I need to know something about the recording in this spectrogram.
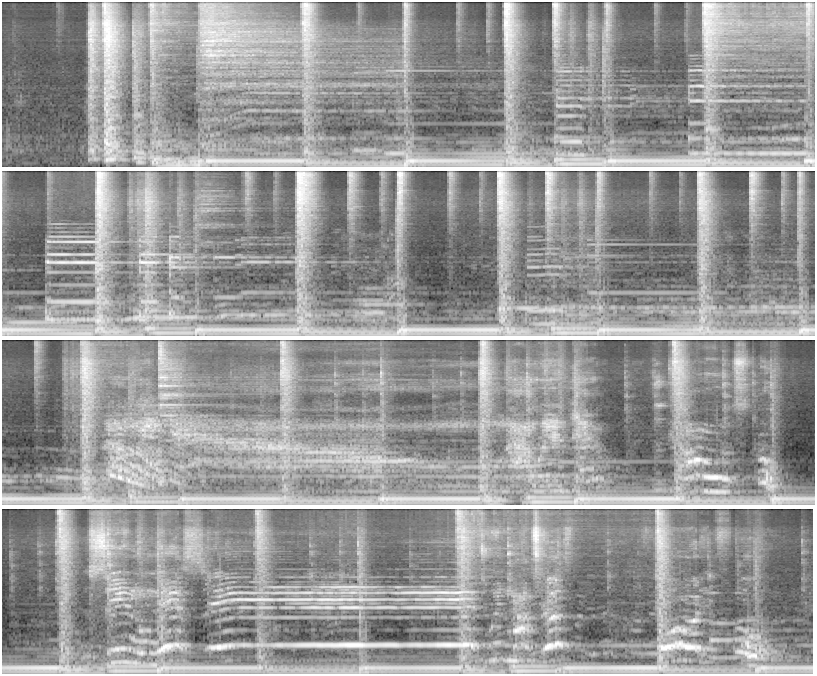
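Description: A live rock band with a drum kit, bass, electric guitars and pedal steel guitar starts a song about a second in and plays an instrumental intro over a steady, repeating bass-and-drum groove. Sliding notes come in about halfway through.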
